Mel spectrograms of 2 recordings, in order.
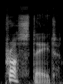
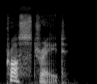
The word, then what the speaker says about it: prostate: its location vague and its name often mispronounced. It's prostate, not prostrate.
